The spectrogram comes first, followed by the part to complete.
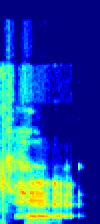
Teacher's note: Most British accents don't actually have that R sound at the end there.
